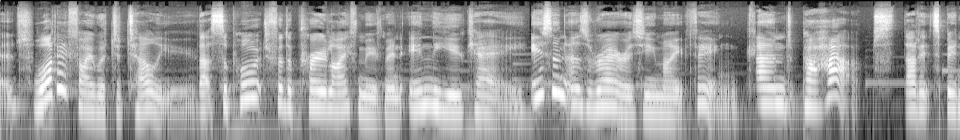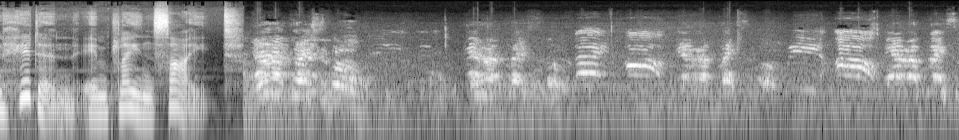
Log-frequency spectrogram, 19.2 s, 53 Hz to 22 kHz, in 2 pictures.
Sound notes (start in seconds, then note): 11.5 crowd chanting in protest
